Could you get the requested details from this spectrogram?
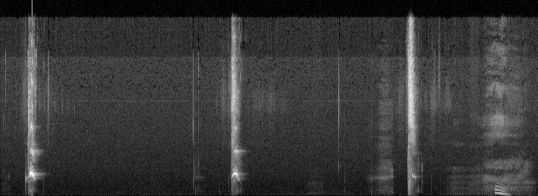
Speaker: Ignore that sneezing.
